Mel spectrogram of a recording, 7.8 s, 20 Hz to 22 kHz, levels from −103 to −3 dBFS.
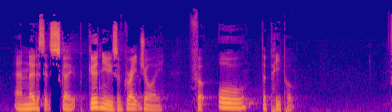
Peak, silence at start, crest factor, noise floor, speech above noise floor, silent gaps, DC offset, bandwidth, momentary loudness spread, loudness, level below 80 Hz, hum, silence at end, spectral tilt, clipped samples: -14 dBFS; 0.3 s; 20 dB; -74 dBFS; 43 dB; none; under 0.1%; 15.5 kHz; 16 LU; -31 LUFS; -58 dBFS; none; 0 s; -4 dB/octave; under 0.1%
